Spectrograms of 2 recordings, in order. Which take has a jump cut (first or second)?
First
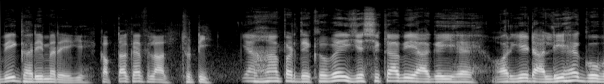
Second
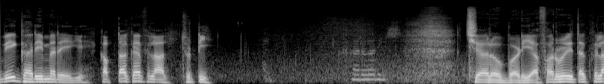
first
